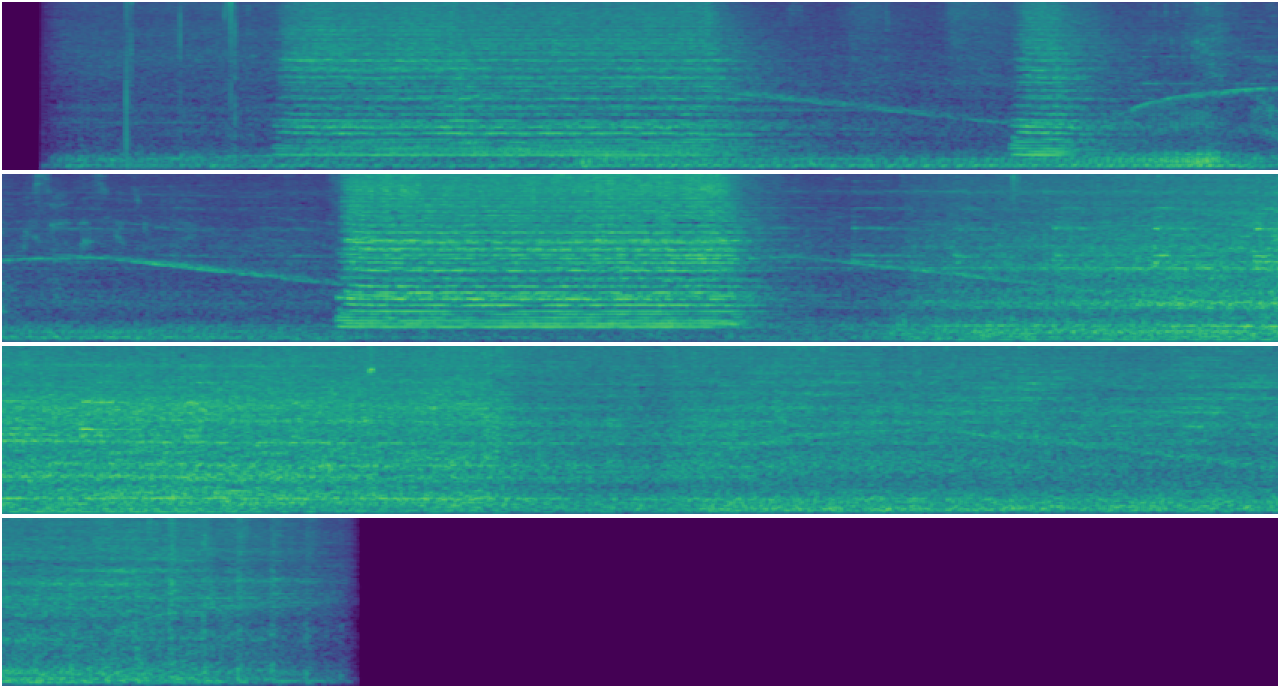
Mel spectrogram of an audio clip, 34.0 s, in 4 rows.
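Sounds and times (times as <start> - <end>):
train wheels rumbling on rail: 0.4 - 9.4, 10.7 - 27.9
locomotive horn blast: 1.8 - 5.2, 6.6 - 8.1, 10.7 - 13.9, 14.5 - 26.6
faint siren wailing: 3.5 - 26.7.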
